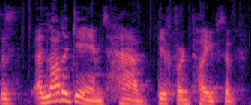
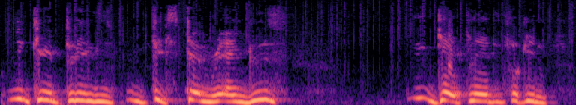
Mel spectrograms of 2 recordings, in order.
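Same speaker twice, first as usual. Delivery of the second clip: put-on Ukrainian accent; 6 semitones higher, 3 dB louder than usual. Ranting to Johnny about other players, in a put-on Ukrainian accent. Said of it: "I'm putting on a fucking Ukrainian accent".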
